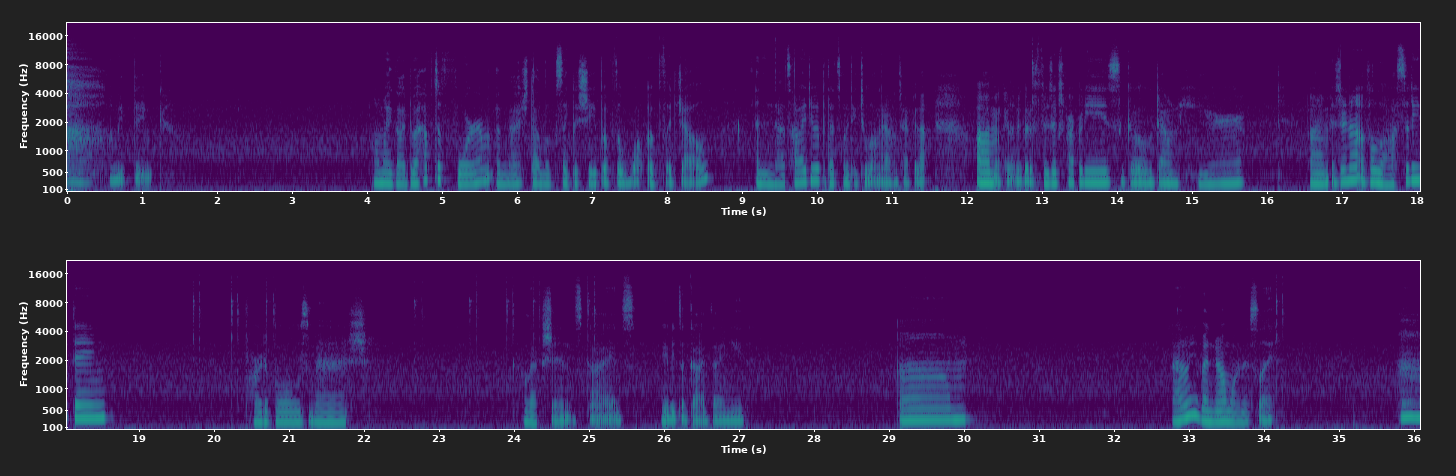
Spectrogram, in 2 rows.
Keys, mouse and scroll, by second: 10.1-12.1 scroll down 9, 15.8-16.3 scroll up 1, 16.3-18.1 scroll up 2, 18.1-25.3 scroll down 10, 25.3 click, 27.0-30.0 scroll up 10, 30.0-31.8 scroll up 1, 31.8-36.0 scroll up 4.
